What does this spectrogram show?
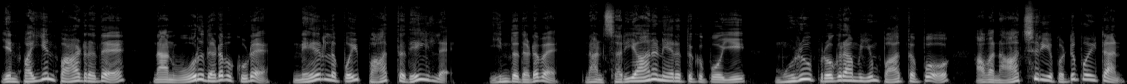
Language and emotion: Tamil, surprised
